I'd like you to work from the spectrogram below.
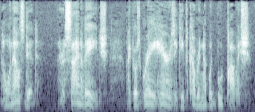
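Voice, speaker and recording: An actor playing a smooth, scheming banker in a 1950s television western, dry and persuasive in the way he talks. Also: low voice, normal speed, bright, forceful tone, heavily acted. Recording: old TV soundtrack with faint music.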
